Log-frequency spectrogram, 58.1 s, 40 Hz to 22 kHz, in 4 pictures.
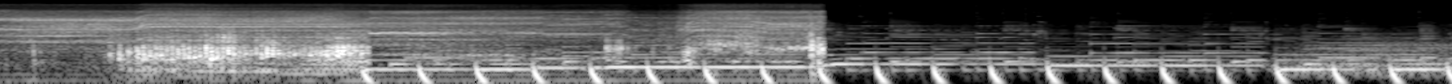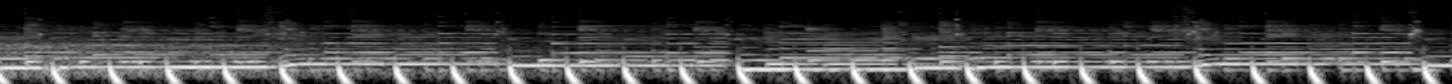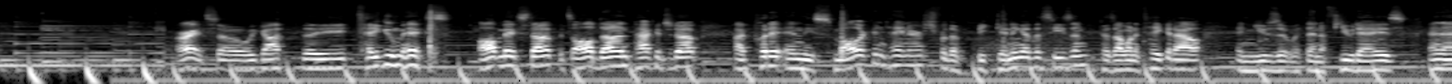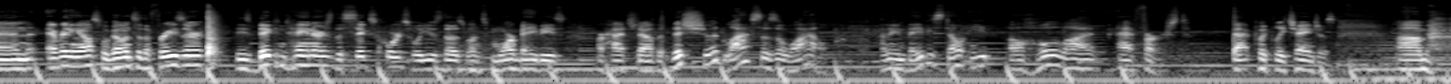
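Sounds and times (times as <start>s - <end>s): electric drill mixing meat: 0.0s - 8.3s
background music with beat: 3.8s - 36.2s.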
